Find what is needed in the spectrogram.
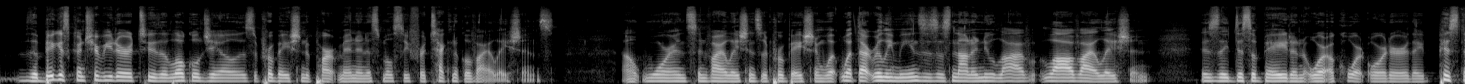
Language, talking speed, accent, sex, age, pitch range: English, 190 wpm, American, female, 30-49, 145-170 Hz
